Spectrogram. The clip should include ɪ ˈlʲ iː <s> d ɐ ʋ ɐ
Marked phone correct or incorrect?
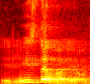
incorrect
